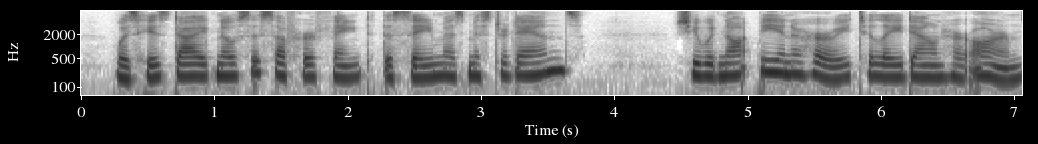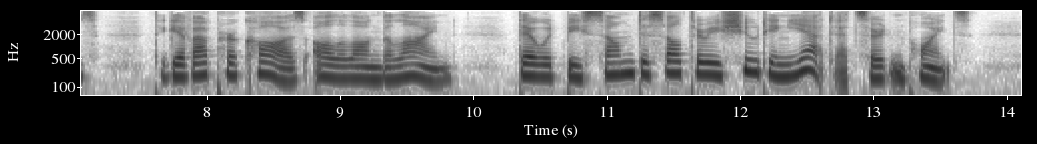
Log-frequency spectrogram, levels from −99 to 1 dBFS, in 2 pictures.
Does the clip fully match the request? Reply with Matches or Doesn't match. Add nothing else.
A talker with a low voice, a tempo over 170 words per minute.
Doesn't match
